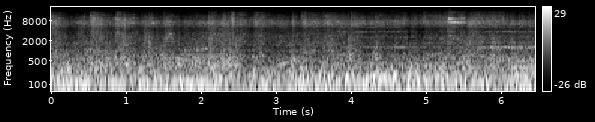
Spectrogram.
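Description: Passenger train coaches rolling along the track at speed: a steady loud rumble of steel wheels on rail with clickety-clack. A faint thin wheel squeal joins in from a little past the middle.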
